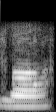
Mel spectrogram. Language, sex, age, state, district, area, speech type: Assamese, male, 30-45, Assam, Darrang, rural, conversation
